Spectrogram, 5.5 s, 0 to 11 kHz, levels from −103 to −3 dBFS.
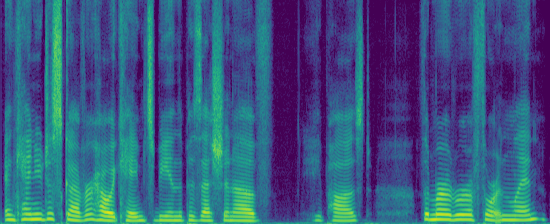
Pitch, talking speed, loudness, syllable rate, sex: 215 Hz, 220 wpm, -18 LUFS, 6.3 syllables/s, female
